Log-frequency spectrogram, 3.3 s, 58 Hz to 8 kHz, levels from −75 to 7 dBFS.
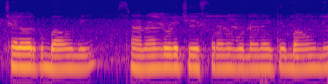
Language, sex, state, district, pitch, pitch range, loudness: Telugu, male, Andhra Pradesh, Srikakulam, 155 Hz, 150-160 Hz, -17 LUFS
